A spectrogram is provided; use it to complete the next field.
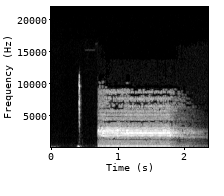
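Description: A short click, then a loud, harsh electronic studio buzzer blares steadily for well over a second, rich and raspy, its button stuck, before trailing off slightly at the end. No one speaks.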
